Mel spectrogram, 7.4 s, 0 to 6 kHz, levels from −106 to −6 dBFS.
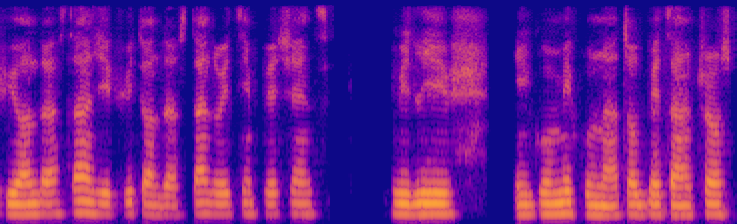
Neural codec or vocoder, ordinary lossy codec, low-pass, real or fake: codec, 16 kHz in and 24 kHz out, 1 kbps, XY-Tokenizer; AAC, 48 kbps; 5.4 kHz; fake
